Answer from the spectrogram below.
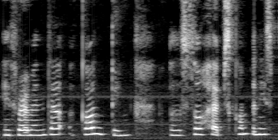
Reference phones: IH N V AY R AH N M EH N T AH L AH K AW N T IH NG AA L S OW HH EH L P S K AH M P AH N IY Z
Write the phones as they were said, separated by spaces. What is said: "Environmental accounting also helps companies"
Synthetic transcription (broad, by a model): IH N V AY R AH M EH N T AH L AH K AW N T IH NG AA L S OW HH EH P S K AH M P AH N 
